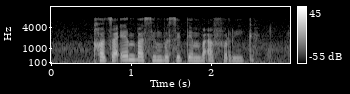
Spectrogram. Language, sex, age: Tswana, female, 18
